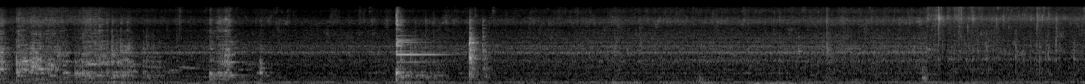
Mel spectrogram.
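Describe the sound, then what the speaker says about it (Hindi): Onions fry in ghee in a pan, a soft steady sizzle broken by occasional scraping stirs and a few sharp metallic spoon taps, close and with no talk. "ये हमारा प्याज ऐसा ऐसा बुनाई हो रहा है।"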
